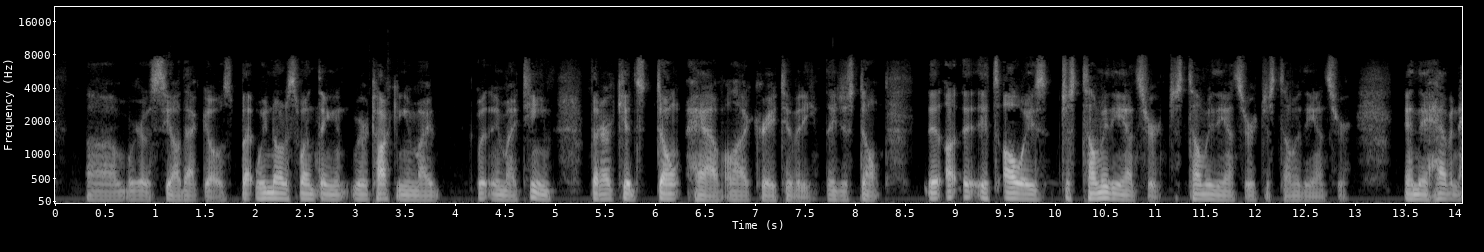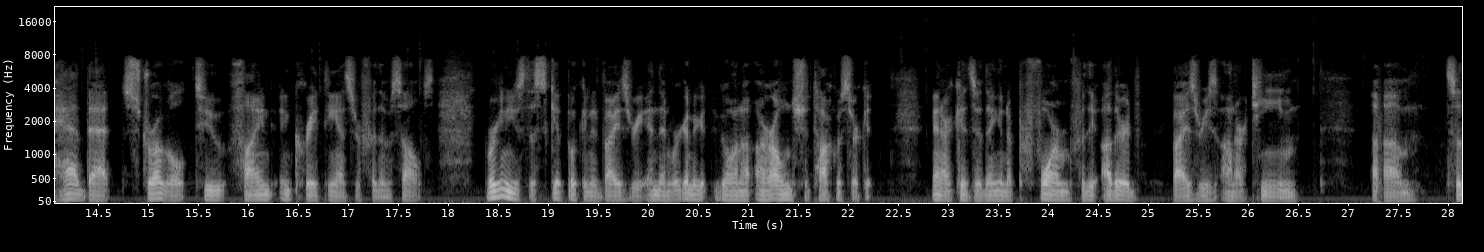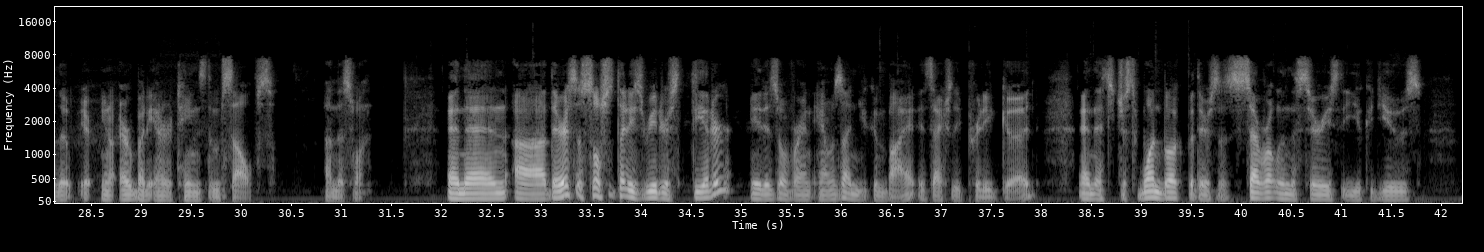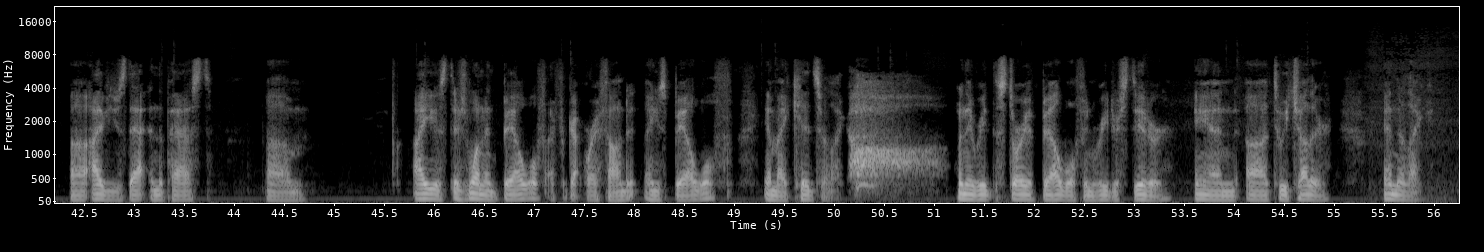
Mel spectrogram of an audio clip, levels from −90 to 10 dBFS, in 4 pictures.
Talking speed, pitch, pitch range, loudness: 210 wpm, 90 Hz, 80-95 Hz, -27 LUFS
